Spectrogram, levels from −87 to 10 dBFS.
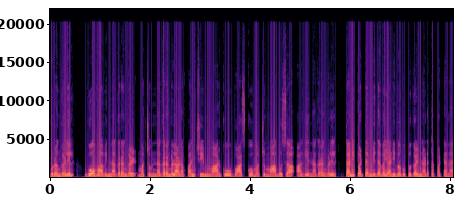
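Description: Speech runs about 1.12 times fast at near-normal pitch with a 46.9 Hz buzz throughout, a block size mismatch (truncated) fitting 1024-sample reads discarding each block's tail.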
